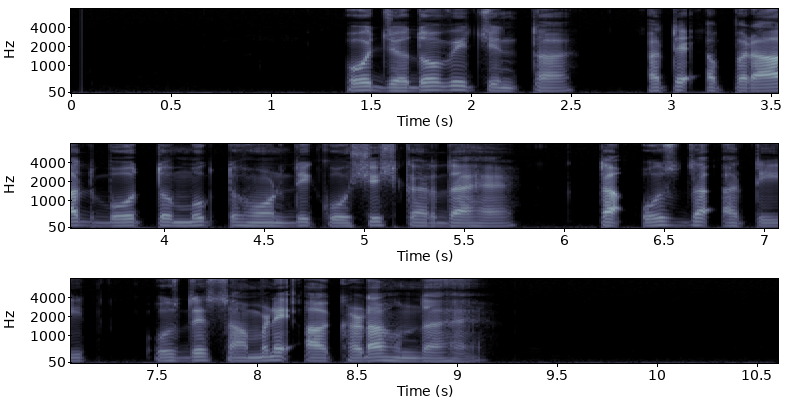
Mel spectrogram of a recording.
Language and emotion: Punjabi, neutral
